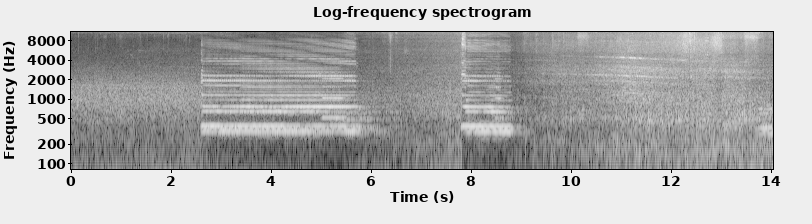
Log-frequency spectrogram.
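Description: SEPTA Silverliner IV electric multiple-unit train sounding its multi-tone horn as it approaches, one long blast then one short one. After the horn comes the growing rumble and wheel noise of the train running past.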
